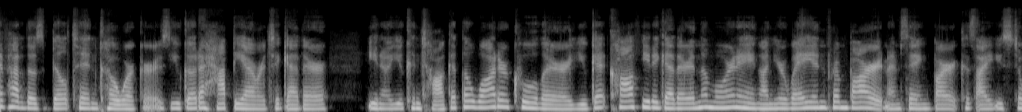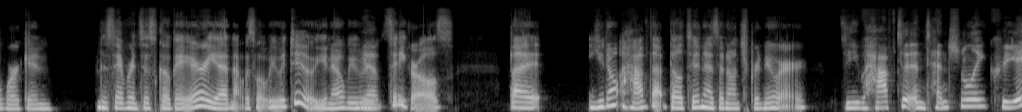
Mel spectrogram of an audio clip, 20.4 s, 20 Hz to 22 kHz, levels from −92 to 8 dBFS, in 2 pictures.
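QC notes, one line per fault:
No faults found in this speech clip.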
